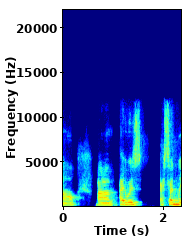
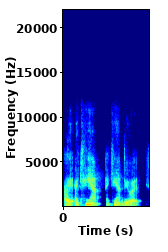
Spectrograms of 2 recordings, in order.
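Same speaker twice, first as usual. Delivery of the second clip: ordinary delivery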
